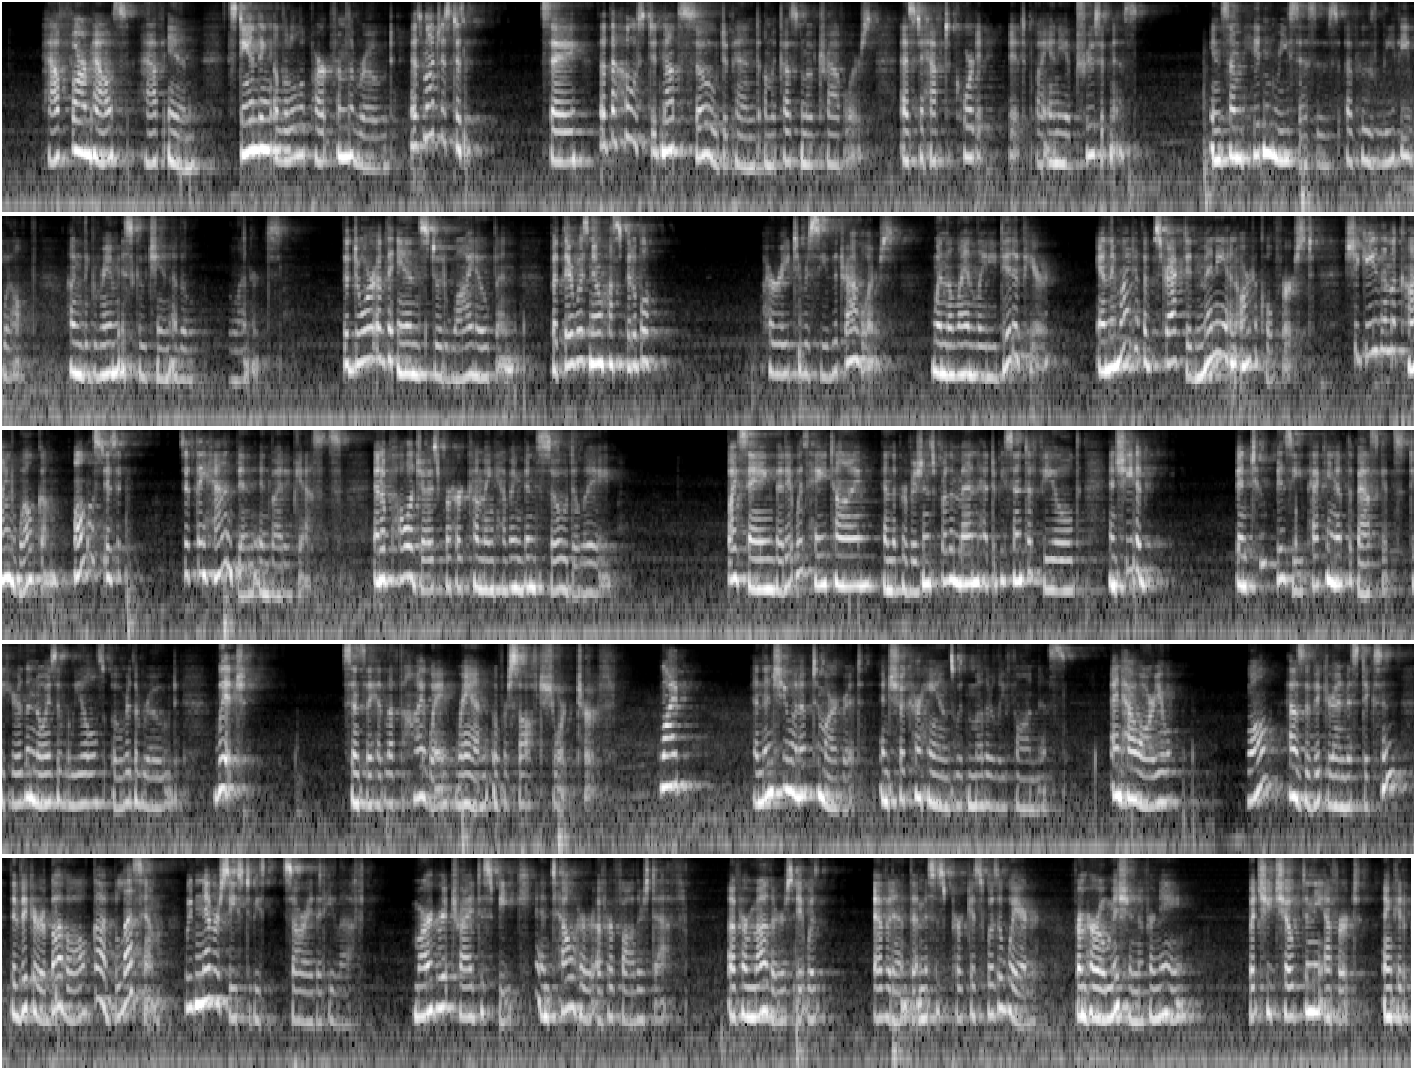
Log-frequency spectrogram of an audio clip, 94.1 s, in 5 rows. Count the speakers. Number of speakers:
1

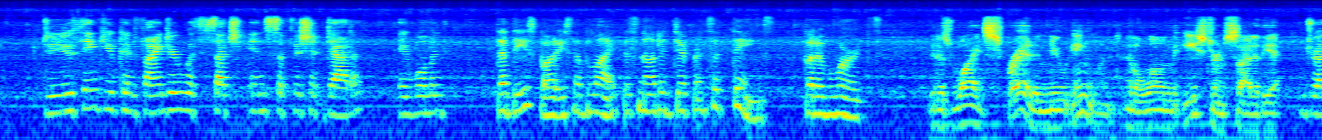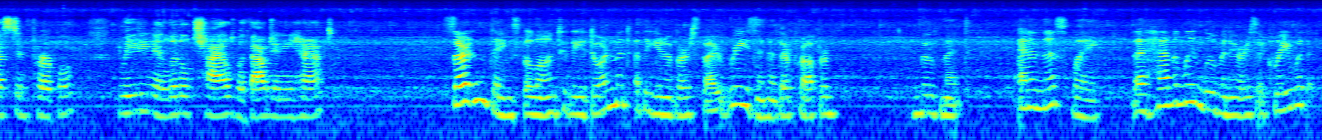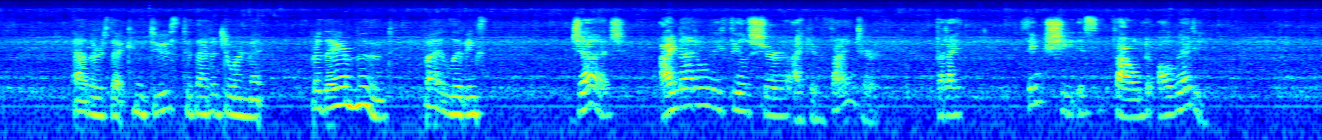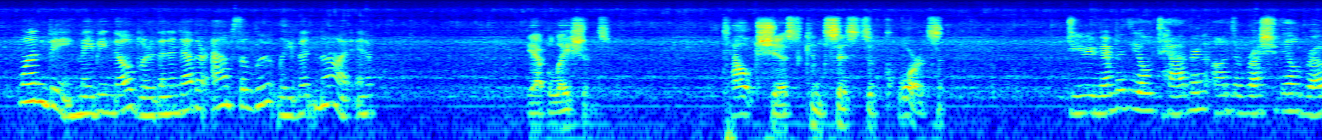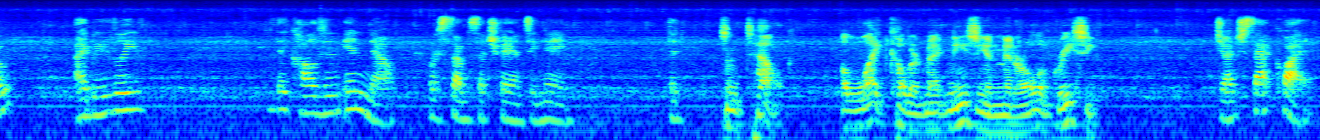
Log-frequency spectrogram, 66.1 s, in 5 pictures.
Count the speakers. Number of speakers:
3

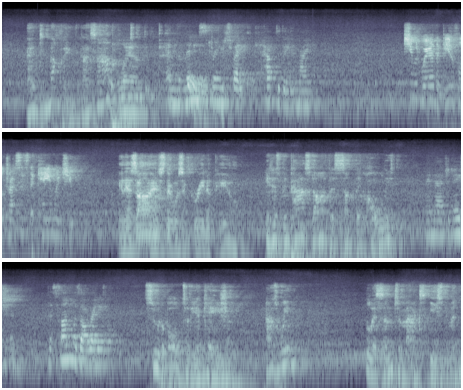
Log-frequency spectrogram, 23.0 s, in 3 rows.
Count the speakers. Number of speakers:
5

